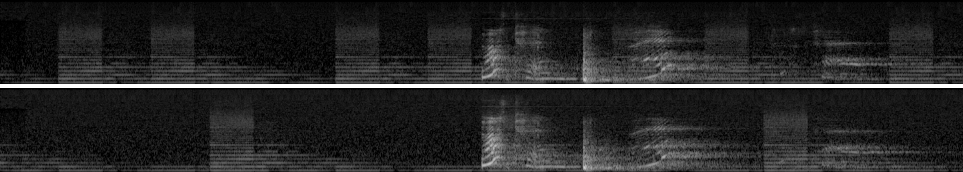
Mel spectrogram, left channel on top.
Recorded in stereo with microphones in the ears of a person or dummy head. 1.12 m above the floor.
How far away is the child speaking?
About 0.6 m.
